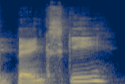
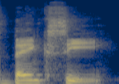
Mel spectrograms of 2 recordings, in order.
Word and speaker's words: Banksy: it out to you you say banki when you're talking about it's Banky banki like b a n KS y Banky oh really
